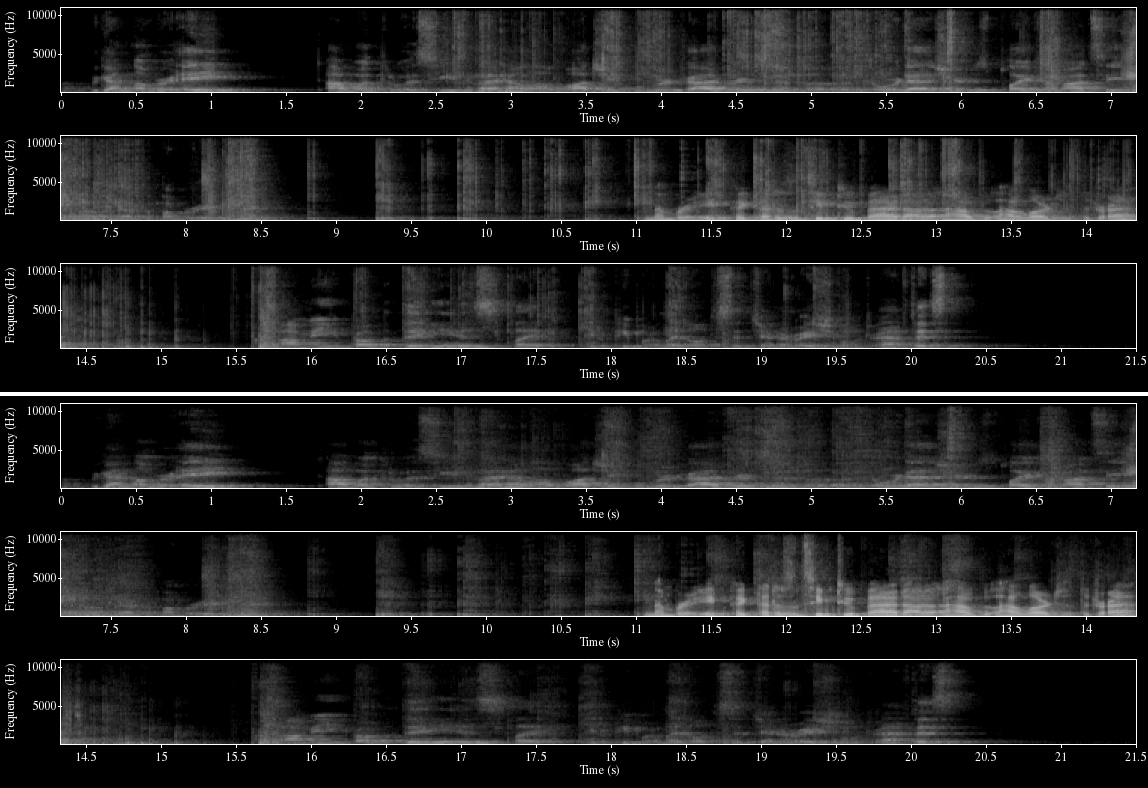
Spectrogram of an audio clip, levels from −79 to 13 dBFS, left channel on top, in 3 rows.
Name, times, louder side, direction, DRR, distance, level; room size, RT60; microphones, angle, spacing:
voice 1, 0.2-1.1 1.8-8.5 15.7-17.5 17.8-20.3, left 2 dB, 70° left, 2 dB, 2.3 m, -36 dB
sound 1, 2.6-6.0 6.4-7.7 8.0-8.9 9.3-15.8 16.3-17.9 18.2-19.6, left 3 dB, 45° left, 1.2 m, -39 dB
voice 2, 11.1-14.4, right 3 dB, 45° right, 13 dB, 0.6 m, -22 dB
13.0 x 6.6 x 5.3 m, 1.0 s
head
